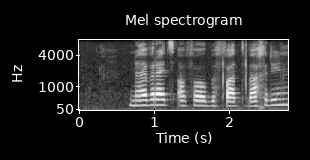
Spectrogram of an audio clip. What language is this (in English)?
Afrikaans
